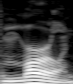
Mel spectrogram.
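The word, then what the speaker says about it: Maryland: You got to say it like that. It's Merlin. Just like when you go to Louisville. It's not Louisville. It's Lowell. Okay? Merlin. Lowell. That's how you say it.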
